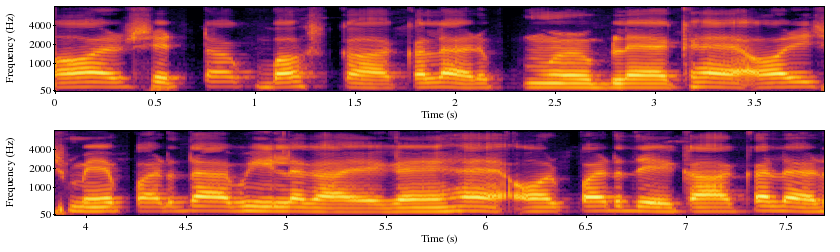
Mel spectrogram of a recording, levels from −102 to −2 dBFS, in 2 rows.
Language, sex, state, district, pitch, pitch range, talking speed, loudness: Hindi, male, Bihar, West Champaran, 155 Hz, 145-165 Hz, 155 wpm, -14 LUFS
